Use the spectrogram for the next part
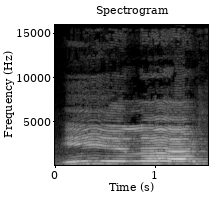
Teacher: Ijhar artinya jelas, safawi artinya bibir. Jadi ketika membaca him, bibir kita tertutup supaya tidak ada dengung. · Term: ijhar safawi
